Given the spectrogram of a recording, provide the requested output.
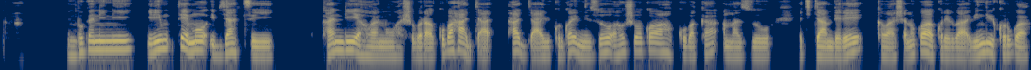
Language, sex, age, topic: Kinyarwanda, male, 25-35, government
